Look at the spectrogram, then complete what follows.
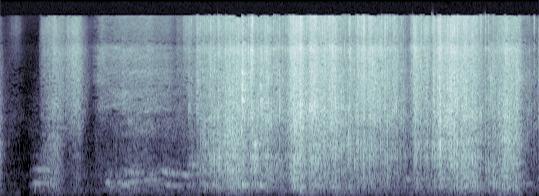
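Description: Thin clear plastic bag crinkling and rustling as it is pulled open and peeled off a silicone mitt. It is faint at first and grows louder and denser with crackles from about two seconds in.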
